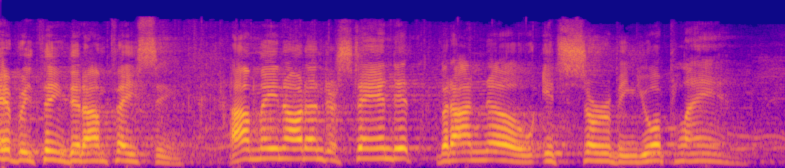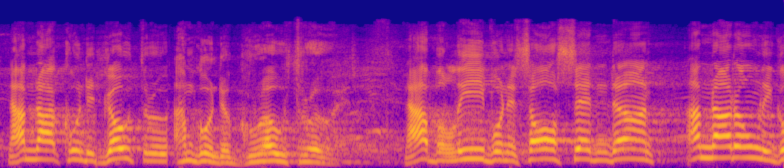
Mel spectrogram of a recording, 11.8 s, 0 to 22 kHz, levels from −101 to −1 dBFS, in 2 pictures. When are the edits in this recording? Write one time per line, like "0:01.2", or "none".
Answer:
0:06.6
0:07.1

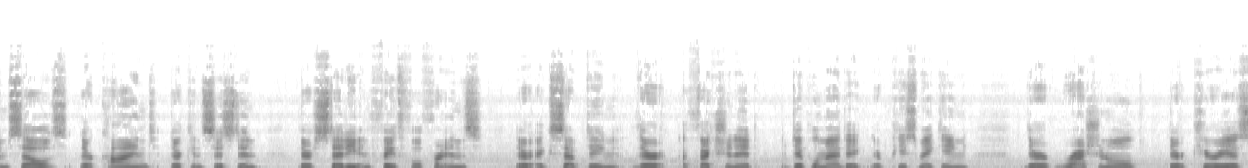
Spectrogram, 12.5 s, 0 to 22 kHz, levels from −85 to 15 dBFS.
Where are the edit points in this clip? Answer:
none

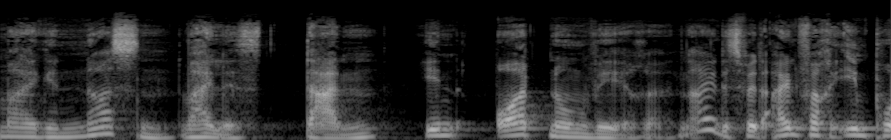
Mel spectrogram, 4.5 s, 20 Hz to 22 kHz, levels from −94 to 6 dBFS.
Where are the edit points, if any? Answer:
none

